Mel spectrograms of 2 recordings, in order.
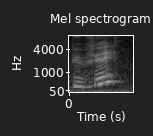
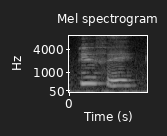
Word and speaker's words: buvez: Remember, in the vous form, the final EZ is pronounced like A. Vous buvez. Vous buvez.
